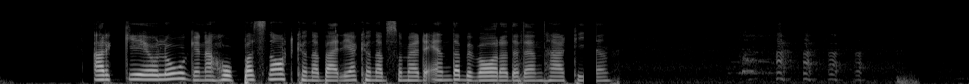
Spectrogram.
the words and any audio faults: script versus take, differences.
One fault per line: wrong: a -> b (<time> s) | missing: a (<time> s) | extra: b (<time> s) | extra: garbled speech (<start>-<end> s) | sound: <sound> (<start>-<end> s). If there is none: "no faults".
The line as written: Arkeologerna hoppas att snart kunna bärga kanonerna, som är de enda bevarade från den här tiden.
missing: att (2.6 s)
wrong: kanonerna -> kunna (3.6 s)
missing: från (5.2 s)
sound: dropout (5.8-6.0 s)
sound: laugh (7.3-8.8 s)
